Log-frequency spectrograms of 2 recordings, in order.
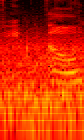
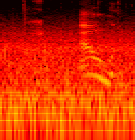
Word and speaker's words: Deep Ellum: The area was called Deep Elm, or as early residents pronounced it, Deep Ellum.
